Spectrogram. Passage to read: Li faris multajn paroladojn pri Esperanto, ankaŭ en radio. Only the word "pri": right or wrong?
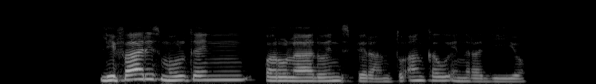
wrong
